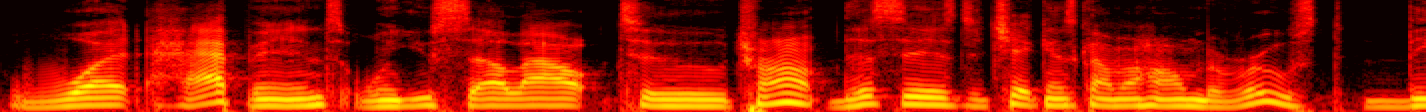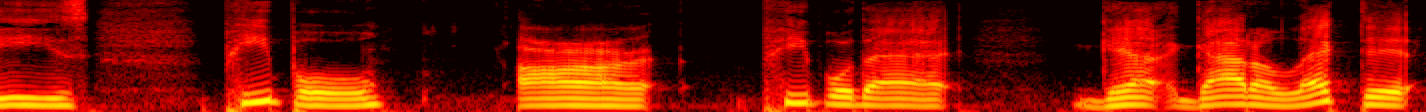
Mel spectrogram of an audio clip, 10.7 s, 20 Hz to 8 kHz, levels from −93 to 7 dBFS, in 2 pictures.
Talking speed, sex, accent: 135 wpm, male, American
